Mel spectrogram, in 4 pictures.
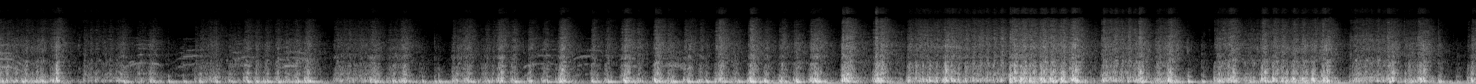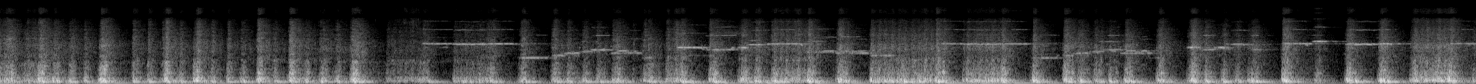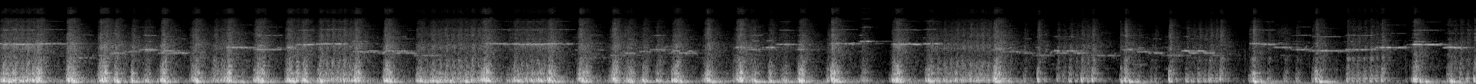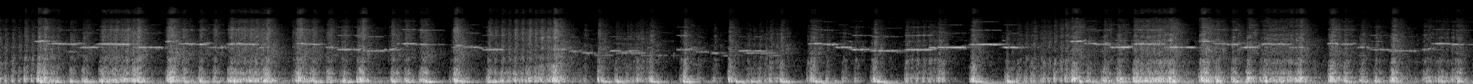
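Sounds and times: snare and bass drums marching rhythm: 0:00.0 - 0:59.0.

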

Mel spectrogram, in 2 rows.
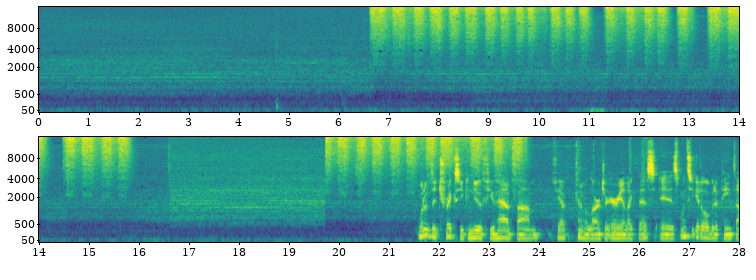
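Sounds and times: airbrush hiss bursts: 0:06.6 - 0:15.9, 0:19.7 - 0:24.0
steady blowing hiss: 0:06.6 - 0:15.9, 0:19.7 - 0:27.9.

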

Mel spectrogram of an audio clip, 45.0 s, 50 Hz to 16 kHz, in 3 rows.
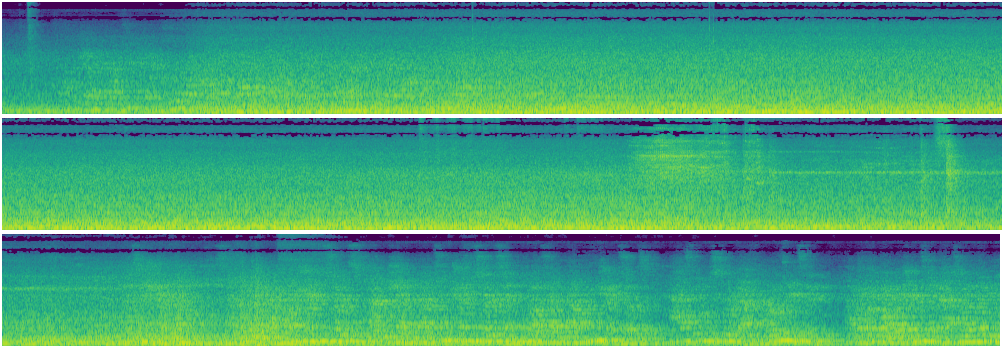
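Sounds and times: subway train rumbling: 0:00.0 - 0:44.9
high wheel squeal: 0:24.4 - 0:30.5.

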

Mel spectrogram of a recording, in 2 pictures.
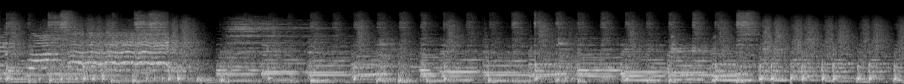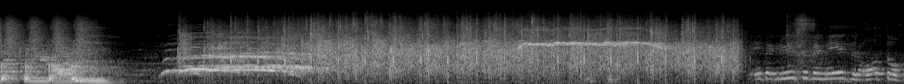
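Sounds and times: bass run: 0:00.0 - 0:10.2
live band playing: 0:00.0 - 0:10.3
audience applause and cheering: 0:10.6 - 0:16.5.

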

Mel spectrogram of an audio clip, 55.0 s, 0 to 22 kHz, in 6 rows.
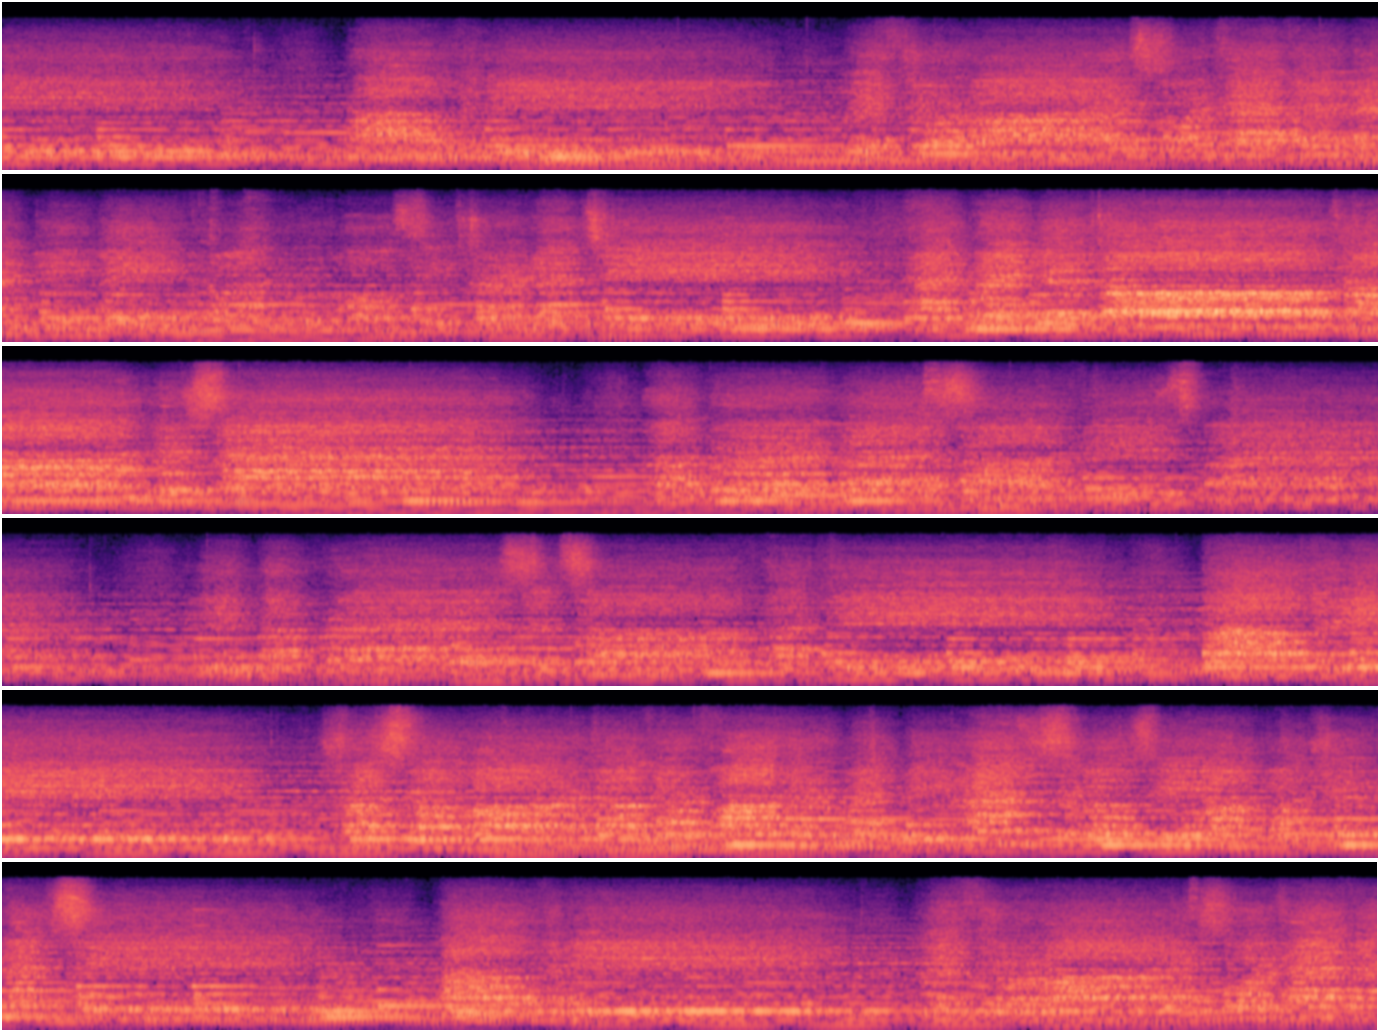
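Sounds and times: choir singing in harmony: 0:00.0 - 0:55.0.

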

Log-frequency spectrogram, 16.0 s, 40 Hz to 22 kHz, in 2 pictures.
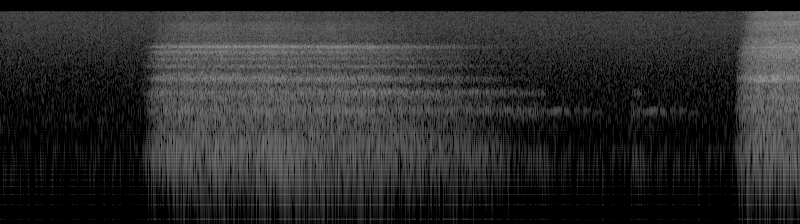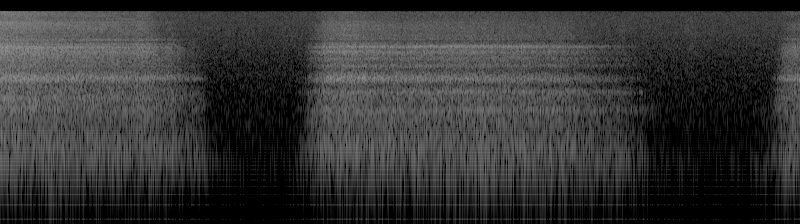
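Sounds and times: faint slow breathing: 0:01.4 - 0:10.2, 0:11.0 - 0:14.6, 0:15.6 - 0:16.0.

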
